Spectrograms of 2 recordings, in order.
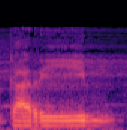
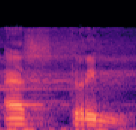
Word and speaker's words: es krim: Sama orang Kebumen dibaca alif, ya, sin, karim. Padahal yang bener es krim itu.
